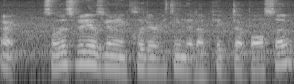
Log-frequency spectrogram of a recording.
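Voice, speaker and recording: A man's pitch rises and falls in an ordinary way while noticeable background noise carries on. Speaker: ball python breeder. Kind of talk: casual talk to camera. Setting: indoors with fan noise in background.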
